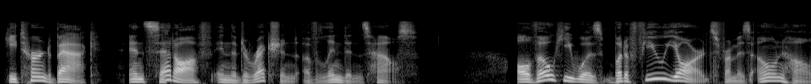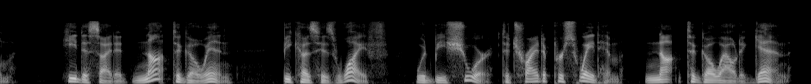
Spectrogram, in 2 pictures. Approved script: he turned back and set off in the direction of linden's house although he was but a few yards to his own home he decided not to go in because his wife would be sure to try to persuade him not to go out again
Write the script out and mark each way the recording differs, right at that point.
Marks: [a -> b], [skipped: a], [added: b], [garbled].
he turned back and set off in the direction of linden's house although he was but a few yards [to -> from] his own home he decided not to go in because his wife would be sure to try to persuade him not to go out again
